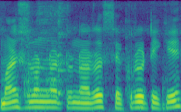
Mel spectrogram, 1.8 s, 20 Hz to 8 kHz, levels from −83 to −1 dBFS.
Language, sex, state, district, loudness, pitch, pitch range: Telugu, male, Andhra Pradesh, Anantapur, -16 LUFS, 150 Hz, 140-155 Hz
